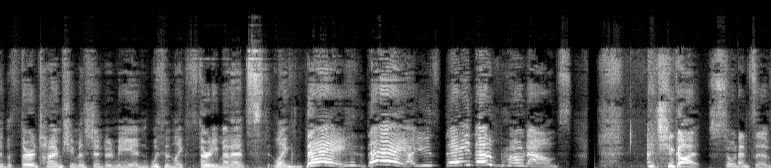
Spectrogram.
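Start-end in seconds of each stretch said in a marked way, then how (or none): 3.6-7.1 put-on fed-up, snapping, drawn-out, pitched-up yell. Retelling yelling at a coworker about pronouns: imitating own yelling. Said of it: "I ended up yelling at her".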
